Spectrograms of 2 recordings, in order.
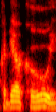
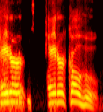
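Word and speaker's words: Kader Kohou: We talked to a guy today, and Kader Kahui, if I'm pronouncing his name right, who's actually Kader Kohu. Kader Kohu.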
